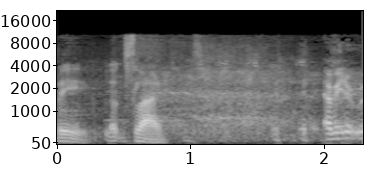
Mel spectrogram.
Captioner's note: laughter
